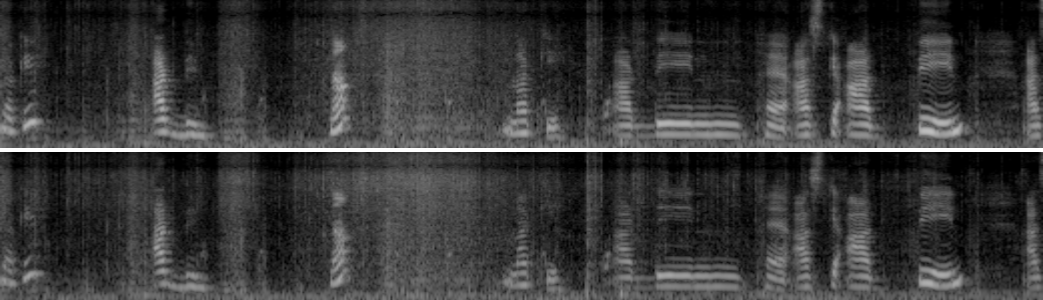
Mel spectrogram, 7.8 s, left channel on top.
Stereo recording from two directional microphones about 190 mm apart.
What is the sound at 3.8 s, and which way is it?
Speech, 5° left (ahead or behind).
